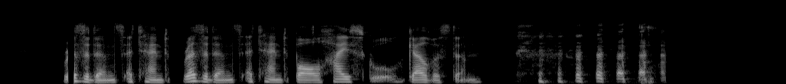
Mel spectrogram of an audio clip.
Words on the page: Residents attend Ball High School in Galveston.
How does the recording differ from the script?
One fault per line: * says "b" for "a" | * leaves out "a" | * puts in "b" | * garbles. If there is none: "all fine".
* puts in "residents attend"
* leaves out "in"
